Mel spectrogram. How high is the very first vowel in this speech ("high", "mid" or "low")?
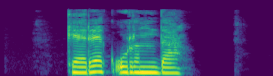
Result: low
